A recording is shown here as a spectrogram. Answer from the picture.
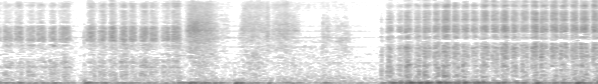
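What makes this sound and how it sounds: A yellow wooden colored pencil is rubbed across a flat paper coloring book page in steady back-and-forth shading strokes. The soft, quiet scratching has a bright papery hiss over a constant low hum. The strokes grow louder and denser in the last couple of seconds.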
